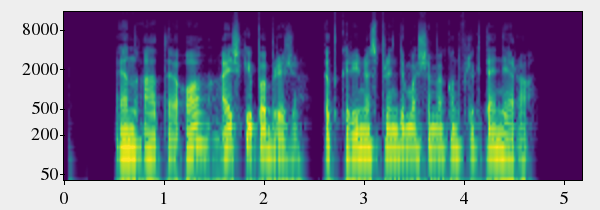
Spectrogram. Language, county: Lithuanian, Vilnius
